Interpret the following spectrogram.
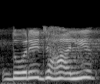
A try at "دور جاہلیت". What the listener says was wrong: یہ لفظ جاہلیت ہے، جہالیت نہیں ہوتا، سب اپنا پروننسیشن ٹھیک کر لیں، کیونکہ ہم بہت سے لفظ کتابوں سے جب پڑھتے ہیں تو صحیح نہیں پڑھتے۔ دور جاہلیت، ٹھیک ہے، پھر پڑھیے آپ۔ جاہلیہ،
